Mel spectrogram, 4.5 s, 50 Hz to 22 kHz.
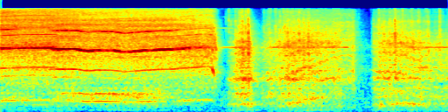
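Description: Cordless drill boring into a pine 2x4. The motor runs at a steady whine that stops sharply about two seconds in, then it runs again more quietly and unevenly as the bit works in the hole.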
